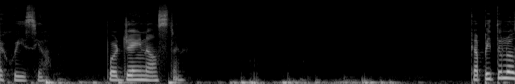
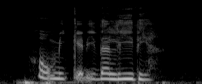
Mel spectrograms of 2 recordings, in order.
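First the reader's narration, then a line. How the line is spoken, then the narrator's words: Sobbing. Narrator (Spanish): sollozó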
